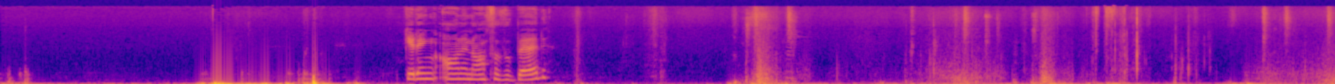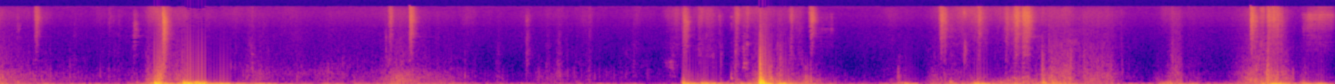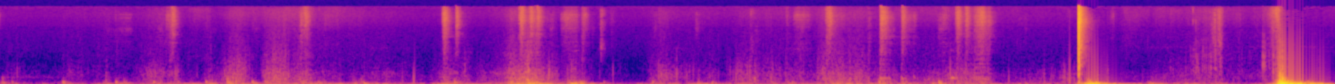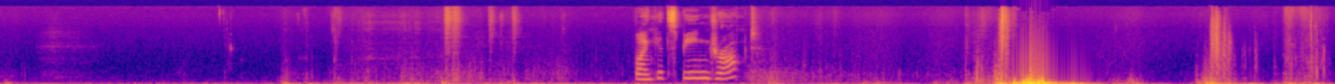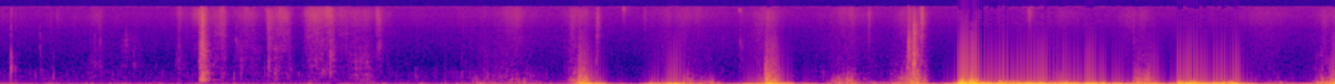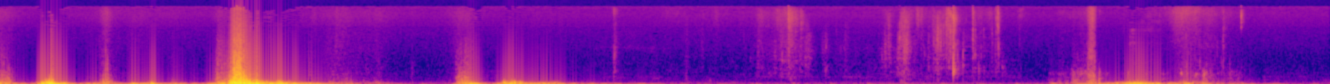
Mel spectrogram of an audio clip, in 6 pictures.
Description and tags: Blankets on off bed
windy thump of blankets hitting a bed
